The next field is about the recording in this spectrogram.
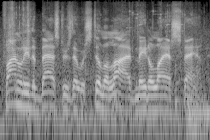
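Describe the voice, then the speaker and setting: A man's voice: medium pitch, normal speed, noisy background, lightly acted. An actor playing a boastful, folksy old gunslinger telling his story in a drawling American Western accent. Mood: recounting, firm. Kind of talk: dramatic storytelling narration in a Western game. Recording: voice over loud music.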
